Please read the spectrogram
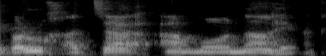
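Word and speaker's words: Adonai: So it's written Yud Kei Vav Kei, but it's pronounced Amonai.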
